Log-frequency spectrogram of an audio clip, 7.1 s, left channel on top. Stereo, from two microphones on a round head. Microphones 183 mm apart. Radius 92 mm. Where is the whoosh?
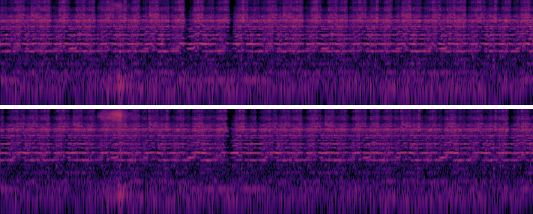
30° right (ahead or behind), 3 m.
